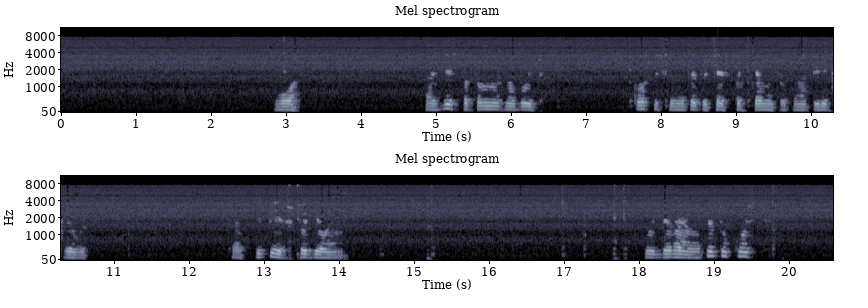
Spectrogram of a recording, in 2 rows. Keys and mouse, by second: 7.7 middle click, 9.2-9.9 middle drag, 15.3-16.9 middle drag, 19.8-20.5 middle drag.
